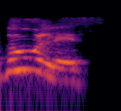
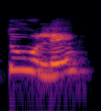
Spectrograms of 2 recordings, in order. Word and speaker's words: Dule: bueno, dijeron, los dules, porque ahí dice Tule, que está mal pronunciado en el libro de historia, dice Revolución Tule. Entonces hoy también hay una discusión de la palabra Dule, porque nosotros no hablamos así, Tule, ¿ya?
